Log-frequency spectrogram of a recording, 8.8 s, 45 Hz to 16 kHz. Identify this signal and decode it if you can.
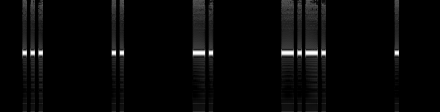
Morse code, heard as a keyed tone, about 15 wpm, spaced as for 5 wpm, 1000 Hz. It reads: SINCE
